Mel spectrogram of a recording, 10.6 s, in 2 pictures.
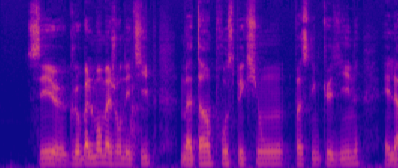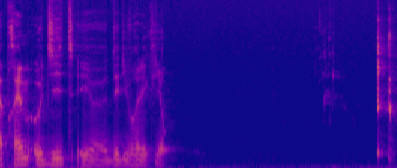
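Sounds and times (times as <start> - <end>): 
speech: 0.4 - 7.6
person sipping water in short wet gulps: 9.5 - 10.6.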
